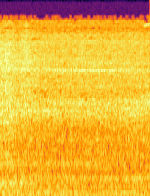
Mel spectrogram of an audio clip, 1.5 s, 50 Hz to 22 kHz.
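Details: Suzuki DA64V van with no-start problem, after fixing a burnt wire at the indicator panel: short even steady idle with smooth low rumble, no knocks or stumbles, no check engine light; normal idle.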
